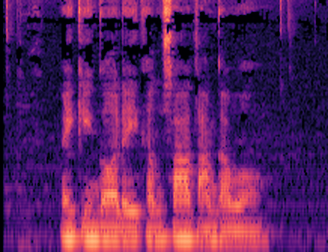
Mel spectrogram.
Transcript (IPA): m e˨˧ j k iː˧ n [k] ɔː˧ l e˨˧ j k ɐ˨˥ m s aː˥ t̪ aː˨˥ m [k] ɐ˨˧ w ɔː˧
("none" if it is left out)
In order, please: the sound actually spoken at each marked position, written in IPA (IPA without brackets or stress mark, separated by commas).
k, k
